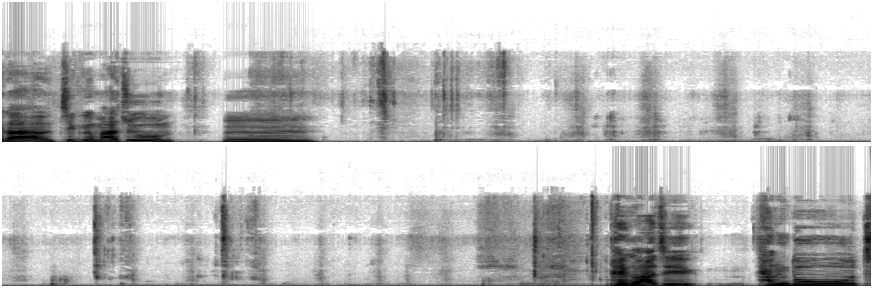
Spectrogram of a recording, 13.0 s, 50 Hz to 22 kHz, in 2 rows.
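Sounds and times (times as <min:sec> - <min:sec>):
person crunching a pear: 0:00.9 - 0:11.2.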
